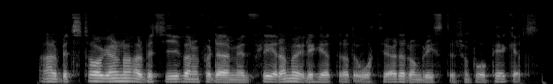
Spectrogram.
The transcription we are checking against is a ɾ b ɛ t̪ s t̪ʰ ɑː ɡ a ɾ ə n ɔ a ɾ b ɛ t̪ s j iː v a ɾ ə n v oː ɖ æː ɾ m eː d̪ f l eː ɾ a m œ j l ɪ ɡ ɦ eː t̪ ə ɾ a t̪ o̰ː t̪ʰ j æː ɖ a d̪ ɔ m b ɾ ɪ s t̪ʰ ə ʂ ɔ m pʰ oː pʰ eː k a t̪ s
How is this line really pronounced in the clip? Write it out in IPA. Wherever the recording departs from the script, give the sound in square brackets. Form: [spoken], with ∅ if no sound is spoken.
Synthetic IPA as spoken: a ɾ b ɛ t̪ s t̪ʰ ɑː ɡ a ɾ ə n ɔ a ɾ b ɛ t̪ s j iː v a ɾ ə n [f] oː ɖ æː ɾ m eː d̪ f l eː ɾ a m œ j l ɪ ɡ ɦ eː t̪ ə ɾ a t̪ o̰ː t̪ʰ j æː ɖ a d̪ ɔ m b ɾ ɪ s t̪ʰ ə ʂ ɔ m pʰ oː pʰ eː k a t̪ s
